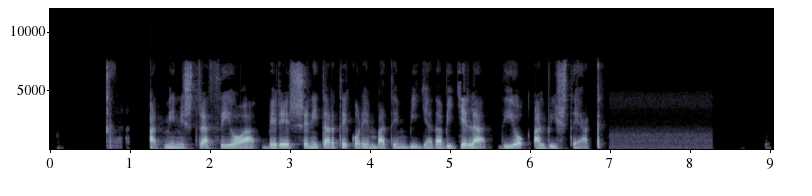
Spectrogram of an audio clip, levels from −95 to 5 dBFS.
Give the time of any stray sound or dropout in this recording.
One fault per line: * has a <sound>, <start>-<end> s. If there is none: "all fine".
all fine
